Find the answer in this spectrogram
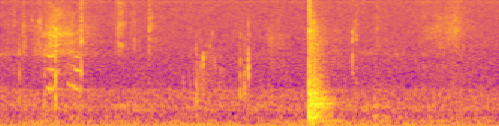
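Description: A single sharp knock about one and a half seconds in, with a few faint clicks before it, over a low steady hum.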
